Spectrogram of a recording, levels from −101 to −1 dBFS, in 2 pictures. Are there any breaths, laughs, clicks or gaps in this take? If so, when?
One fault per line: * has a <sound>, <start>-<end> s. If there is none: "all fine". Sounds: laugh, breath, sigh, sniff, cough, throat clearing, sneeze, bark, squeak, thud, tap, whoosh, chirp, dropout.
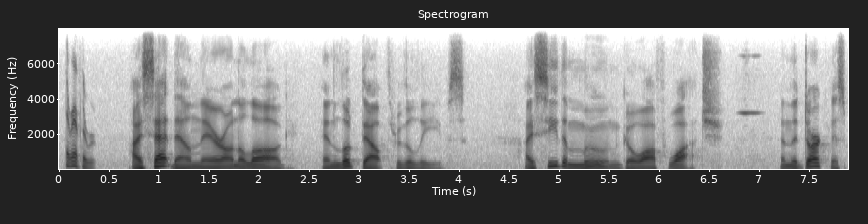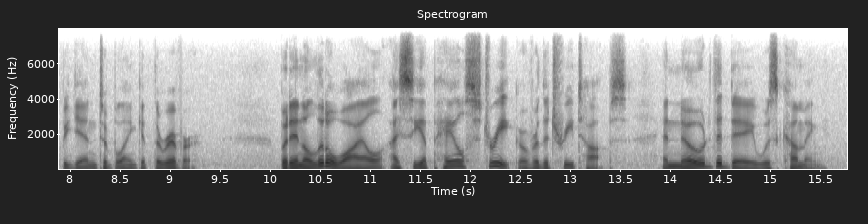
* has a chirp, 0.1-0.4 s
* has a squeak, 6.8-7.1 s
